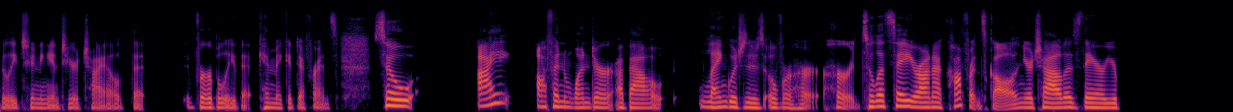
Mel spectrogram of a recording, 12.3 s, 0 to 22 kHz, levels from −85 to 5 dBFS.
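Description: Nothing's wrong with this speech clip; the only thing worth noting is the gentle fade-out near the end, which begins at about 11 s and is complete by 11.21 s, easing the level down without any click or hard edge.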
